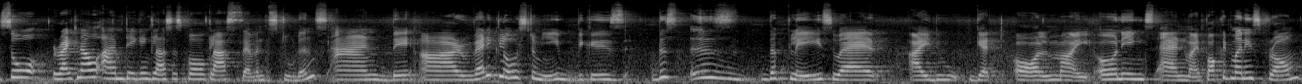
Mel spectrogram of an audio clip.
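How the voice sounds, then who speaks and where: A woman's fairly high voice in a Bengali accent at a very slow pace, with audible room echo. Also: ordinary pitch variation. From India, Bengali. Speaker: beauty vlogger. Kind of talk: casual vlog. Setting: home room.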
